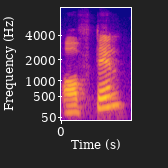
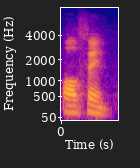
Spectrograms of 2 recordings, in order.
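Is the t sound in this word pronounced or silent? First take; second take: pronounced; silent. First: The t sound in the middle is pronounced. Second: The t sound in the middle is silent. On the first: "ऑफ्टेन भी सही है" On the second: "ऑफेन भी सही है"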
